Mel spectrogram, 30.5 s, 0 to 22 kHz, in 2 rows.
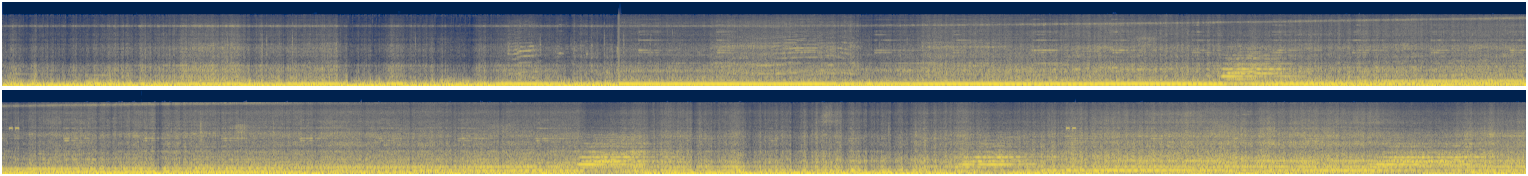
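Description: EMD DE30AC diesel-electric locomotive working a train out of the station. Its diesel runs with a heavy rumble, then rises in pitch as it throttles up, with a high whine climbing alongside. The horn sounds once about twelve seconds in, then three more blasts in the second half, the second of those short.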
